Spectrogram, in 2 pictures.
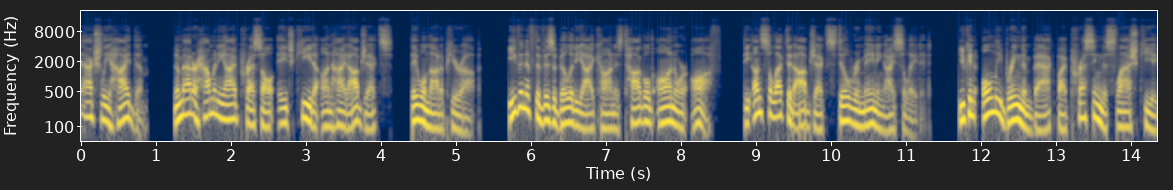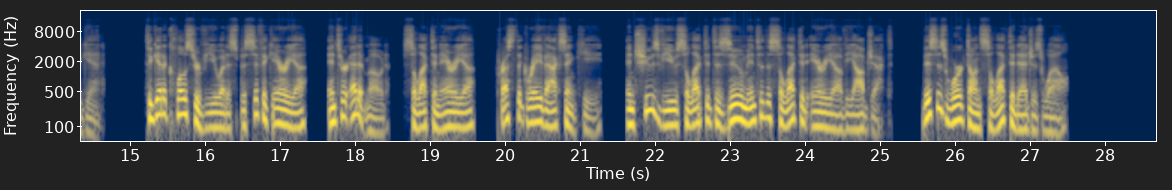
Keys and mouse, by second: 0.6 alt+h, 0.8 alt+h, 1.0 alt+h, 1.2 alt+h, 1.4 alt+h, 1.6 alt+h, 1.8 alt+h, 2.0 alt+h, 2.2 alt+h, 2.4 alt+h, 2.6 alt+h, 2.8 alt+h, 3.0 alt+h, 3.2 alt+h, 3.4 alt+h, 3.6 alt+h, 6.3-12.5 drag, 13.7 /, 17.2 click, 18.2 Tab, 18.9 click, 20.4 `, 25.1 click, 26.3 `.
